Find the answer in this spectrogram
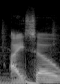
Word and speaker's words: ISO: It's actually pronounced ISO, which comes from a word isos, but I am just stuck saying it ISO.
